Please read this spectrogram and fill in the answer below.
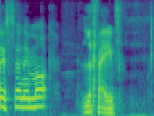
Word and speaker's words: Lefebvre: Lefebvre. Lefebvre. Yes, Mark Lefebvre. It does have a B in there, but it's a silent B. It's a silent B. So Mark Lefebvre.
